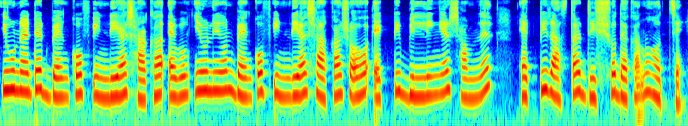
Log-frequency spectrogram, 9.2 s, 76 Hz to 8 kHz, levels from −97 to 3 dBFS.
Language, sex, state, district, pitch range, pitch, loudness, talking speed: Bengali, female, Tripura, West Tripura, 225-270 Hz, 240 Hz, -14 LUFS, 125 wpm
